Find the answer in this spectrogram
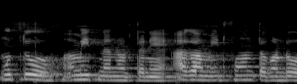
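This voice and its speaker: A woman's voice: mid-range voice, a little fast. Woman narrating a serial recap. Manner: steady, plain storytelling. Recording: roomy echo.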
